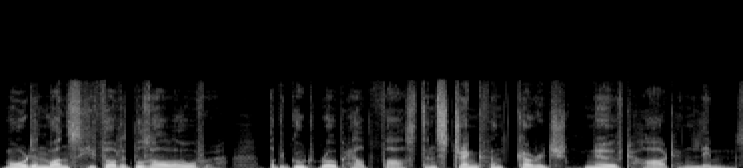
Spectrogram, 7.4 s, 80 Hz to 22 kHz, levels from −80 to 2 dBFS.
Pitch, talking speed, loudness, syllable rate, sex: 100 Hz, 185 wpm, -21 LUFS, 4.2 syllables/s, male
